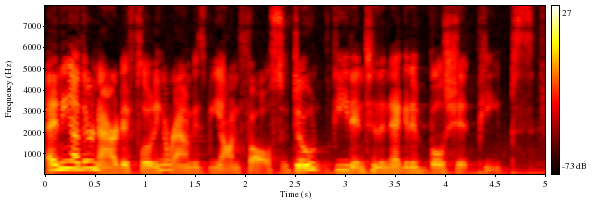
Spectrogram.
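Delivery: ordinary talk, nothing marked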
